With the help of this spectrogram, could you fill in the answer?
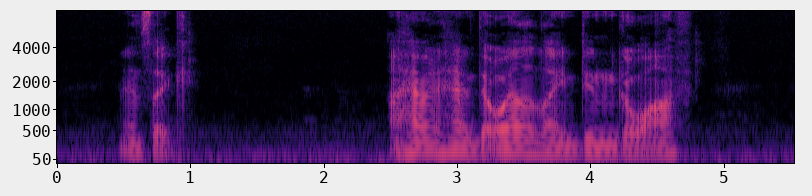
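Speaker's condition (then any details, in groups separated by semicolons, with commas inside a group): Traumatic brain injury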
